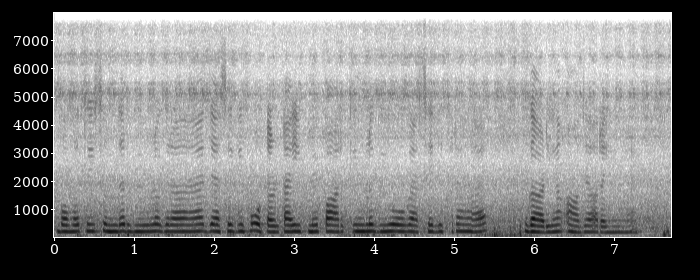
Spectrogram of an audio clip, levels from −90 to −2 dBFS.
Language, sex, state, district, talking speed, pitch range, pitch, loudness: Hindi, female, Punjab, Pathankot, 185 wpm, 225-240 Hz, 230 Hz, -17 LUFS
